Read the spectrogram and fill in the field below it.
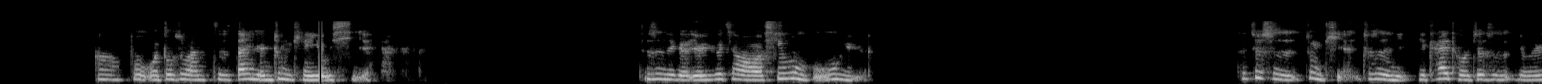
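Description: Packet loss on an ADPCM call interrupts this wideband speech recording twice: a few packets dropped around 3.19 to 3.25 s leave a 30 ms silent gap, and a couple more at 11.88 s leave a 20 ms gap. Each gap has hard edges. Because the receiving decoder's adaptive predictor and step size drift away from the sender's during the loss, the speech resumes slightly distorted before settling. The G.722 wideband coding itself shows only its faint upper-band hiss.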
